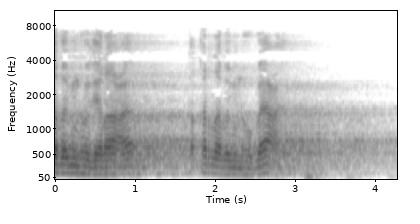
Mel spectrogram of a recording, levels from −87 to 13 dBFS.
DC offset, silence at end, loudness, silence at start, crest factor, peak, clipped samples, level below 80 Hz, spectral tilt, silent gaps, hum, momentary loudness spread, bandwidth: under 0.1%; 0 s; -26 LUFS; 0 s; 18 dB; -8 dBFS; under 0.1%; -66 dBFS; -6 dB/octave; none; none; 20 LU; 7.8 kHz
